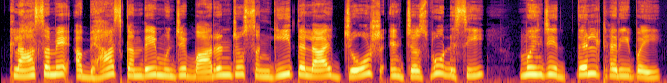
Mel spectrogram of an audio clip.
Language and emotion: Sindhi, happy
